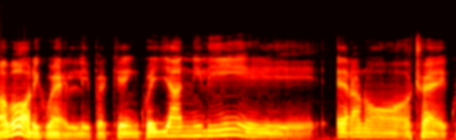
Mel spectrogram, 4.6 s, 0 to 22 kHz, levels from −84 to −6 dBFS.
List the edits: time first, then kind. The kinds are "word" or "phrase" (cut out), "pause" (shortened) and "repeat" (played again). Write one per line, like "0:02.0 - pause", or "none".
0:03.3 - pause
